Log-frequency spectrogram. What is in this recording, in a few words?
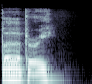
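"burberry", British English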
